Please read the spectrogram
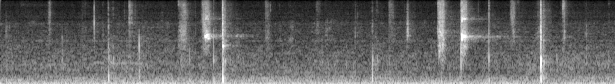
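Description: Tennis ball being struck by racquets and bouncing on a hard court: a handful of sharp pops, some with a brief ringing ping, coming in pairs about two seconds in and about four and a half seconds in, then one more near the end. A steady low hum lies underneath.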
